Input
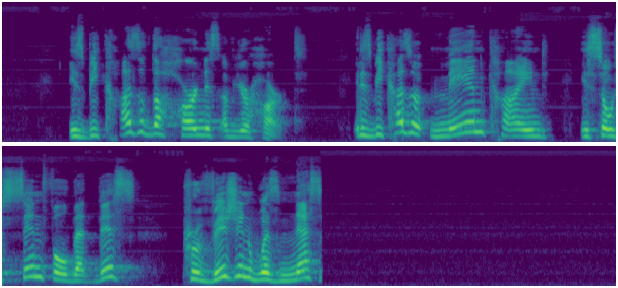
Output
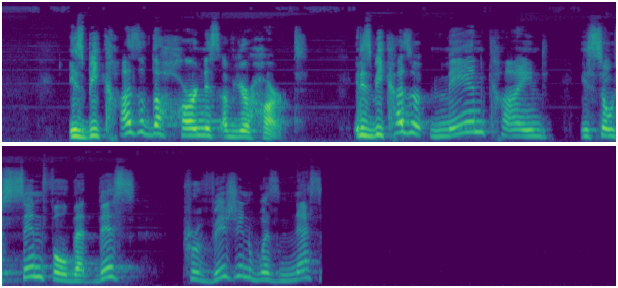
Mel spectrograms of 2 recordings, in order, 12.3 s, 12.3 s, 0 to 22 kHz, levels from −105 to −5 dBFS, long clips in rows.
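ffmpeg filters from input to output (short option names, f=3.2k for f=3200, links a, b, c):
-af "volume=16.5dB,afade=t=out:st=0.98:d=0.37:silence=0.354813,afade=t=in:st=1.35:d=1.12:silence=0.446684,afade=t=out:st=3.65:d=0.52:silence=0.334965,afade=t=out:st=7.14:d=0.98:silence=0.281838"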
